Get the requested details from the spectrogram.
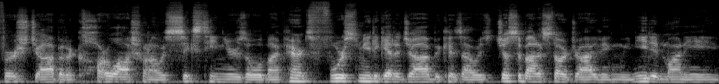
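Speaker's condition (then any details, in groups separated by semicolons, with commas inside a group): No condition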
